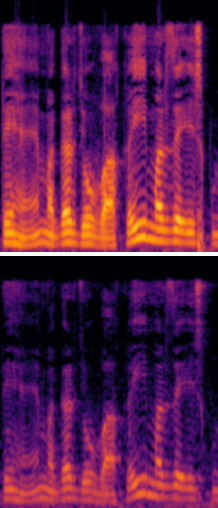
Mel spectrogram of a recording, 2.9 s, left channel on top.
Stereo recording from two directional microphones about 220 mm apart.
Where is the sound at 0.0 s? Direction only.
45° left (ahead or behind).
